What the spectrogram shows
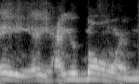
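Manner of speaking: put-on Philadelphia accent. Voicing a toy figure from Philly, in a Guido accent. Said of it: "he sounds like a you know like a Guido".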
